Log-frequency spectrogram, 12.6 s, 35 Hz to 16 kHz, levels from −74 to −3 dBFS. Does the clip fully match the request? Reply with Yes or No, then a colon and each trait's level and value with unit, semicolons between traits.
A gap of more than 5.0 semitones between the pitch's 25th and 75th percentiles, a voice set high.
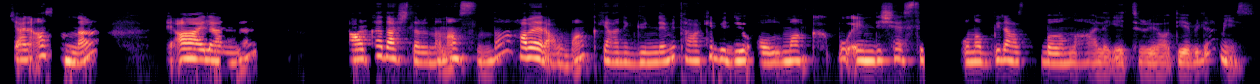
No: average, 4.0 semitones; high, 195 Hz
